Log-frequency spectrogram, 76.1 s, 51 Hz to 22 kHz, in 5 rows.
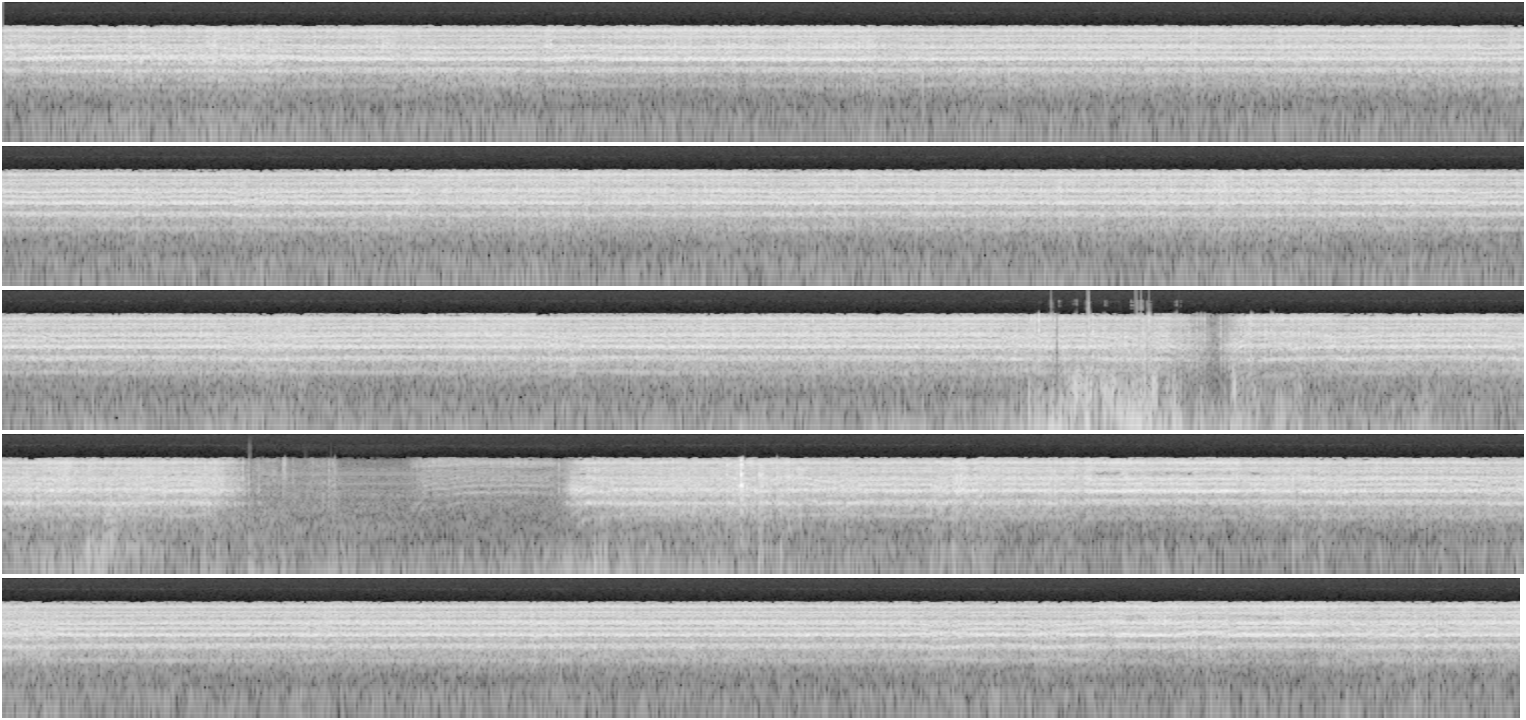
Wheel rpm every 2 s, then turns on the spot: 160, 160, 160, 160, 160, 160, 160, 160, 160, 160, 160, 160, 160, 160, 160, 160, 160, 160, 160, 160, 160, 100, 160, 150, 10, 30, 160, 160, 160, 160, 160, 160, 160, 160, 160, 160, 160, 160.
none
